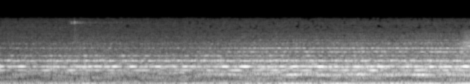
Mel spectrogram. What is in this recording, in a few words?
long ambience, pads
